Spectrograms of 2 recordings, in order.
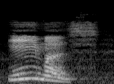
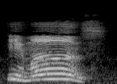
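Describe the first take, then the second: First: "imãs" with a long, stressed opening "i"; "imãs" stressed at the start, Í-mãs; stress on first syllable. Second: "Irmãs" with a long, stressed final "mãs"; "Irmãs" stressed at the end, ir-MÃS; stress on last syllable. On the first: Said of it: "imãs é acentuado". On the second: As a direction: lean on the second syllable of "Irmãs". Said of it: "Oxítona". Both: Shown as a demonstration.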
